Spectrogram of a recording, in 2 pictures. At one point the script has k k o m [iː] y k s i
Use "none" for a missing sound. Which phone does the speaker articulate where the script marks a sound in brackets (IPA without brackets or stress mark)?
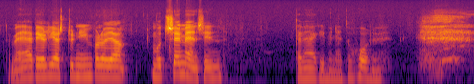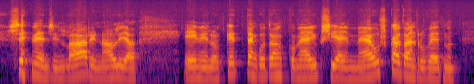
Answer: æː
